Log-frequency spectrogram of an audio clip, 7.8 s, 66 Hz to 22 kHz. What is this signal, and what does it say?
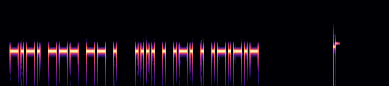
Morse code, heard as a keyed tone, about 22 wpm, 700 Hz. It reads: COME HERE.
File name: practice / 22wpm / Sentences with 2-Word Phrases - 22wpm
